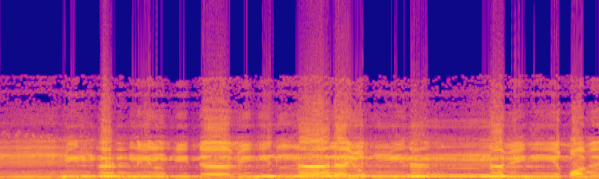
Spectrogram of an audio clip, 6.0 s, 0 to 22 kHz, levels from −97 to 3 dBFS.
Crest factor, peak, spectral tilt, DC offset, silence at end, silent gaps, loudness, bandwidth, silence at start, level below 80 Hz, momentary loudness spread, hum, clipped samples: 8 dB; 0 dBFS; -2.5 dB/octave; under 0.1%; 0 s; none; -8 LUFS; 17 kHz; 0 s; -44 dBFS; 7 LU; none; 2%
